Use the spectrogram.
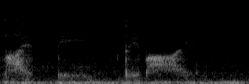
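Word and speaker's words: Livy: Thus ancient historians such as live Bi, how you pronounce it?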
